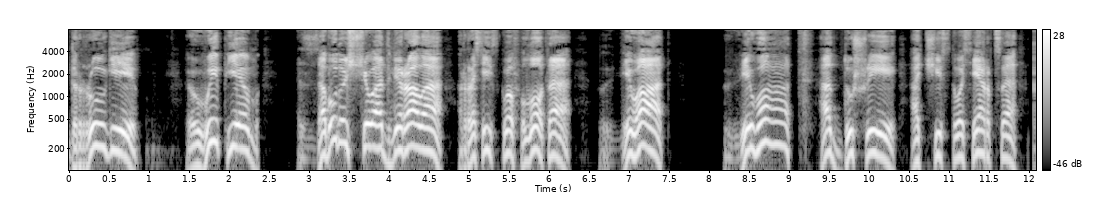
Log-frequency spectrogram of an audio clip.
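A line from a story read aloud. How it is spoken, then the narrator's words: Guests shouting a toast. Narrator (Russian): прокричали гости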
